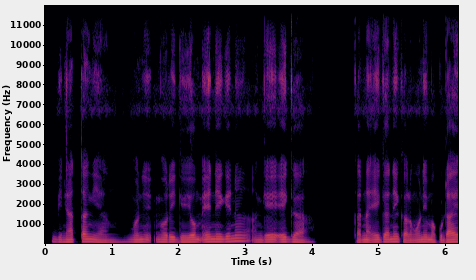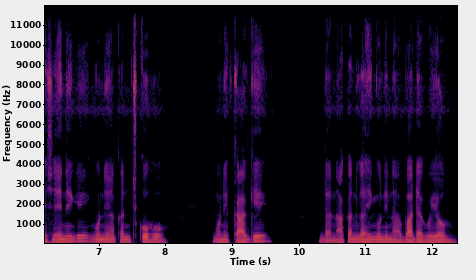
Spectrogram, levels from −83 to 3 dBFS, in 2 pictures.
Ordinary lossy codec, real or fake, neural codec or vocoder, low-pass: none; real; none; none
